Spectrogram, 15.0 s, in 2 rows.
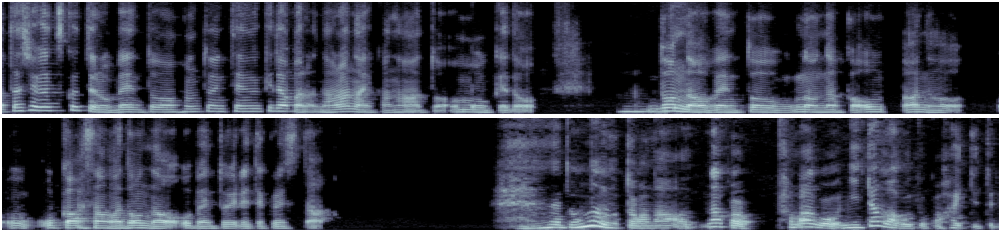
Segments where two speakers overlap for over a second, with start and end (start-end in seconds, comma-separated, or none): none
